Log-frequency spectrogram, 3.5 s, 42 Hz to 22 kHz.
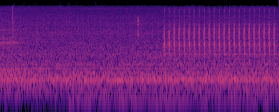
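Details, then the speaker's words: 1999 Oldsmobile 88 at steady idle with an EVAP small leak and rough running; rapid, even sharp clicking starts halfway through as the purge solenoid cycles normally during a scan-tool bidirectional EVAP test. "Okay, we hear the purge solenoid clicking away. Cool."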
